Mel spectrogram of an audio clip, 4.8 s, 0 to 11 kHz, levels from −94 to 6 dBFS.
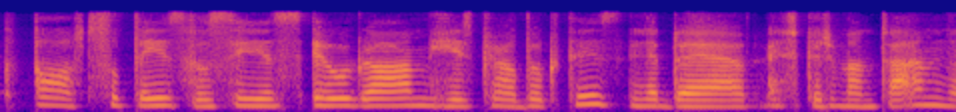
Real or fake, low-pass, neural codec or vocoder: fake; 7.2 kHz; codec, 16 kHz, 0.5 kbps, FunCodec, trained on LibriTTS, 25 frames a second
